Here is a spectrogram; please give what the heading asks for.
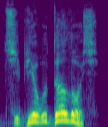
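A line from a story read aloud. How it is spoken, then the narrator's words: Surprised exhale. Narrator (Russian): удивленно выдохнул Решала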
